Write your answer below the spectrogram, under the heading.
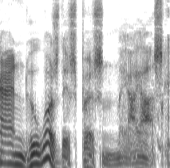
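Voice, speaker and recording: A man's put-on character voice, raspy and very deep, with very wide pitch swings and a fairly slow pace. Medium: read story. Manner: authoritative, dry.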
